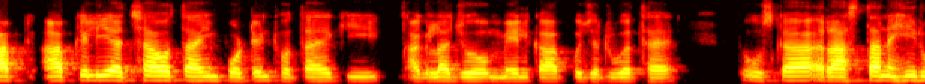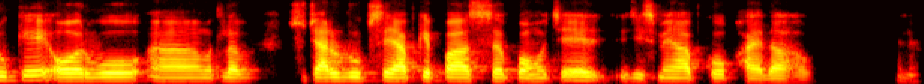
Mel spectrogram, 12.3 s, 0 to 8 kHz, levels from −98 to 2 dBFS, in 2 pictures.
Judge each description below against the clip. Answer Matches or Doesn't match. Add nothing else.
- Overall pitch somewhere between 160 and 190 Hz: Doesn't match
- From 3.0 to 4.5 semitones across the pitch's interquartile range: Doesn't match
